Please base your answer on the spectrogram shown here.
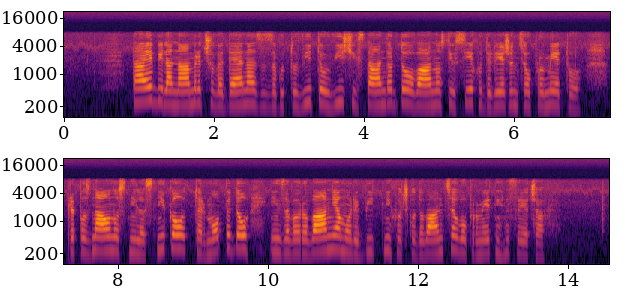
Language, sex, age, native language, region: Slovenian, female, 50-59, Slovenian, Coastal Karst region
